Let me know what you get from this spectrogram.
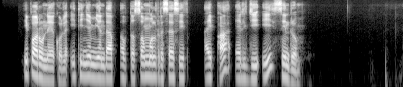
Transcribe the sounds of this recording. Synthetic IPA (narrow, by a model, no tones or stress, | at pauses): ʔipɐɾunɛkɔlɛʔitiɲɛmjɛndap̚awtɔsɔmɔlrisɛsif | ajpʰaɛld͡ʒiisindɾom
